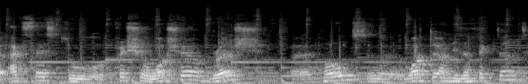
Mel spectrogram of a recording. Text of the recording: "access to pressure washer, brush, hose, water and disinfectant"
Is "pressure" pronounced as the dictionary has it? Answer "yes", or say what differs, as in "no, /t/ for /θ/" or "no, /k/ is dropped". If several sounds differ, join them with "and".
yes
